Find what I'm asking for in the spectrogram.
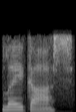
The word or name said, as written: Lagos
